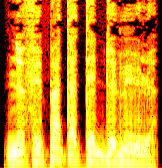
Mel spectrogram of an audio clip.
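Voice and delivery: plain reading voice

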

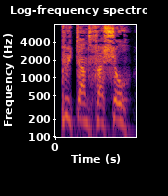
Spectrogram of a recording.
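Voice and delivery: very high yelled curse; screaming insult. Acted. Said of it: "hurla-t-elle".

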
